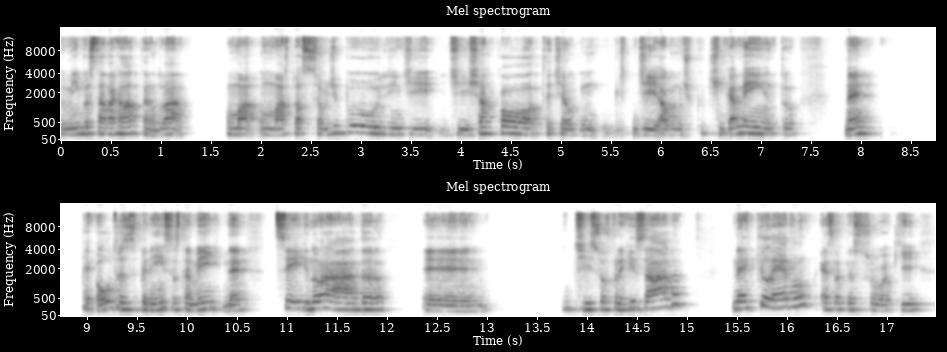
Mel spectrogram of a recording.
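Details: Adult man, a psychologist who states he himself stutters, speaking Brazilian Portuguese; real stuttering.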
